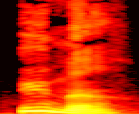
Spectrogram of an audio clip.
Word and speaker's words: humain: Humain. Remember, H doesn't exist. So, U, then A-I-N together. Un. Humain.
